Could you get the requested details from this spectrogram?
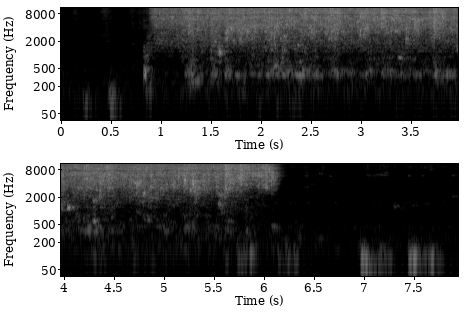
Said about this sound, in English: I'm gonna wash my hands again.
